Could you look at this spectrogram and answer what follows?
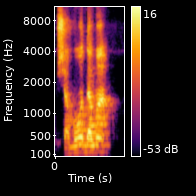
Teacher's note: Visarga drops. So the damaha, this visarga drops, therefore dama remains.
